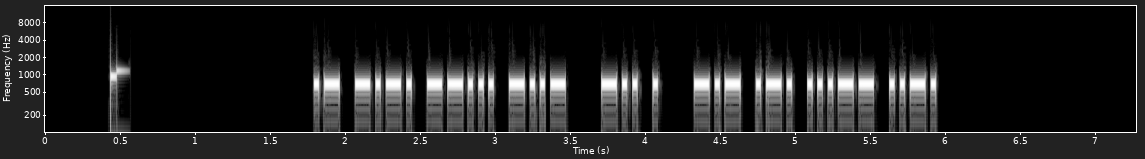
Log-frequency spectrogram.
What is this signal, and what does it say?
Morse code, heard as a keyed tone, about 36 wpm, 700 Hz. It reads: AC7X DE KR3F
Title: USA Callsign DE Callsign - 4 Characters - 35wpm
